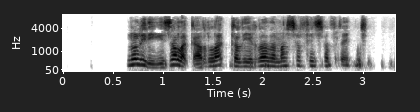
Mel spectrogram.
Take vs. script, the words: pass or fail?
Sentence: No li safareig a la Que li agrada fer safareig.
fail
